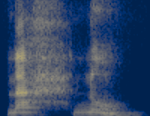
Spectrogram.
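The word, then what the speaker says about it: نحن: adalah kami kami atau dalam bahasa Arab dibacanya nahnu ya nahnu ya nahnu tulisannya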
